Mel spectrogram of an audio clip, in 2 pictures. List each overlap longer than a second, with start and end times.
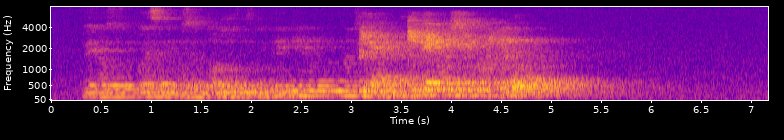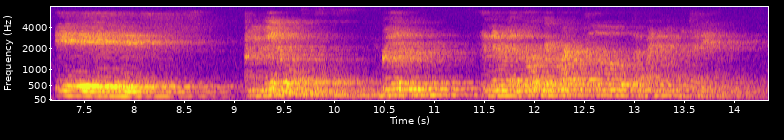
none

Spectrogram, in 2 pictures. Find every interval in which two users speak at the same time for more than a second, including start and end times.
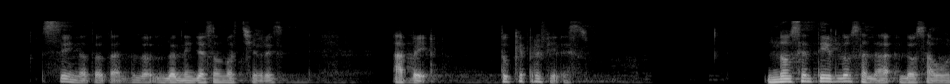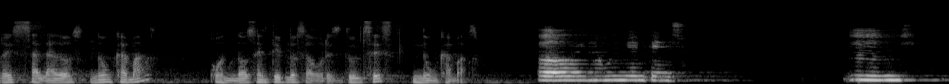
none

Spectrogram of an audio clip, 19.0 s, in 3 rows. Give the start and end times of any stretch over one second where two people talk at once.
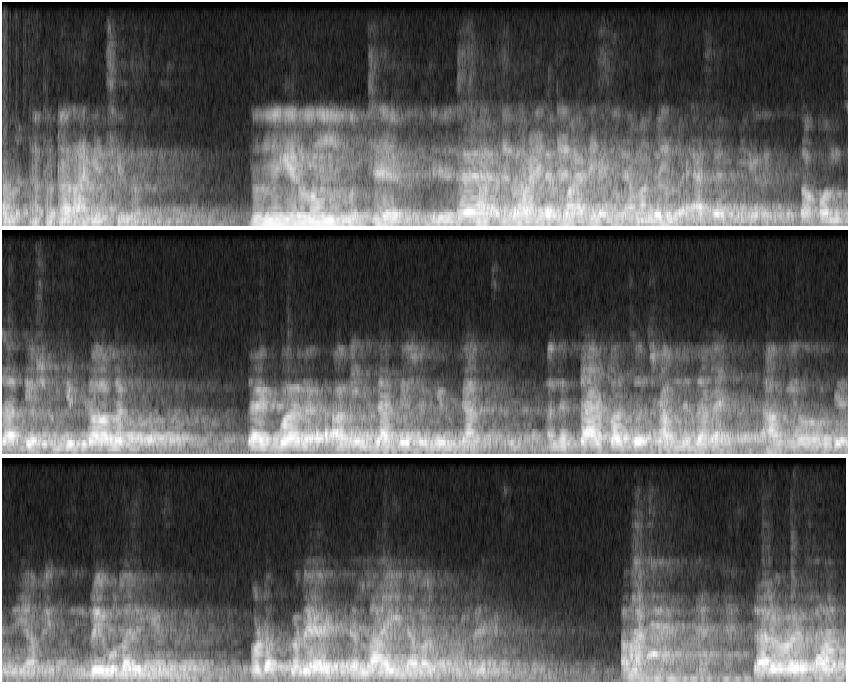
3.4-5.0

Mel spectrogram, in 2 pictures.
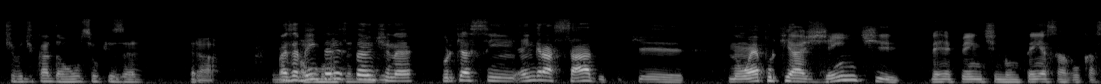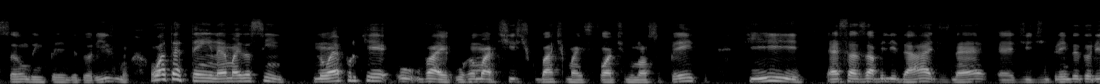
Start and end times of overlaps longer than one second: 2.8-4.0

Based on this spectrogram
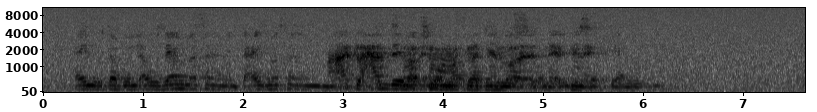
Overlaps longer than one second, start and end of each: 2.8-5.5

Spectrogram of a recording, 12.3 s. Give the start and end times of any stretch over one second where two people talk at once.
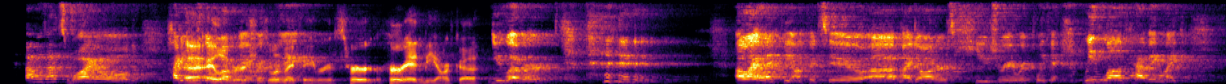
1.8-3.0

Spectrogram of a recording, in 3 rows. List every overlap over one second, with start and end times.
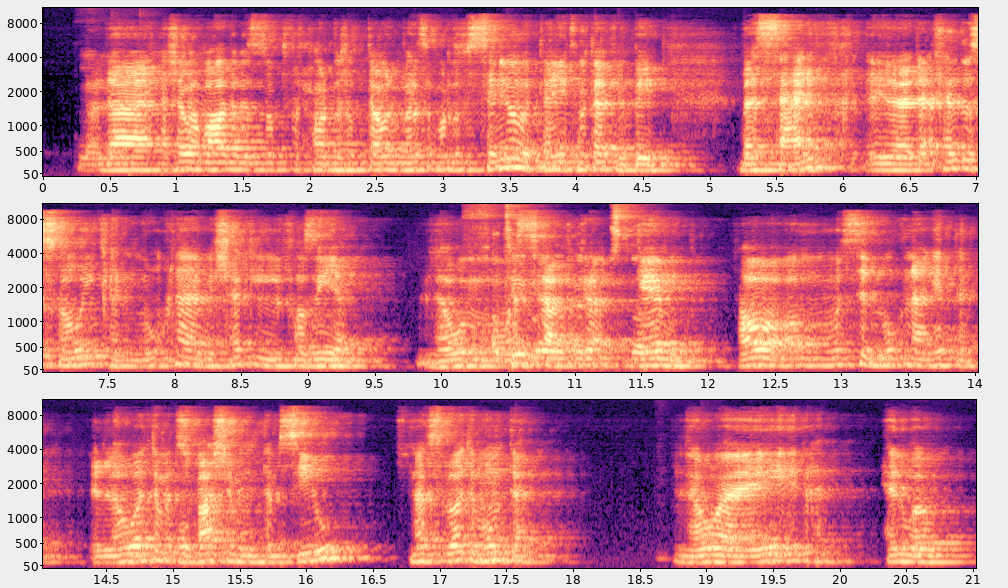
10.3-11.6

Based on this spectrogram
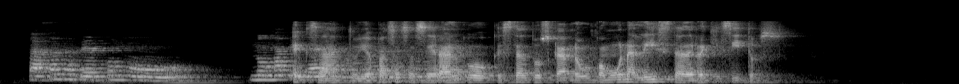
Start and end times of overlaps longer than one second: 2.9-4.6

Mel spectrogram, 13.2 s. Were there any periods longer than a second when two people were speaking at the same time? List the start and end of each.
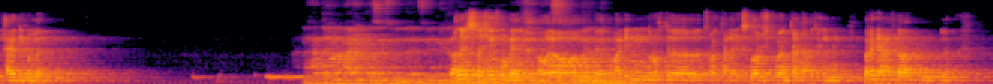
6.0-8.2

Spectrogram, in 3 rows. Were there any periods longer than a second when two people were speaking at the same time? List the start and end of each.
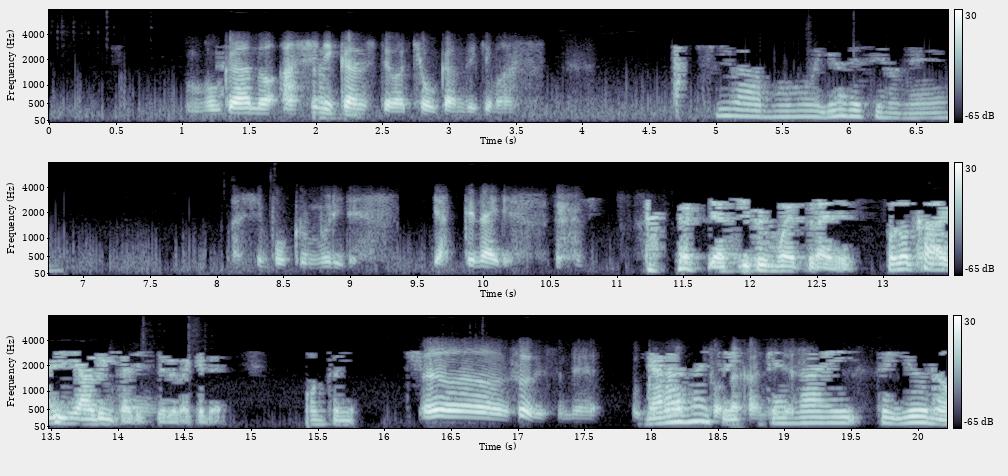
18.0-19.2

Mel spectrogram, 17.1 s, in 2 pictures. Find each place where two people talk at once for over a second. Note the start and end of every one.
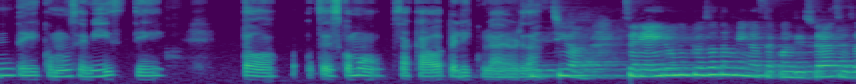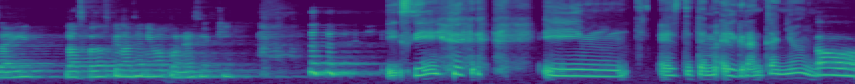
none

